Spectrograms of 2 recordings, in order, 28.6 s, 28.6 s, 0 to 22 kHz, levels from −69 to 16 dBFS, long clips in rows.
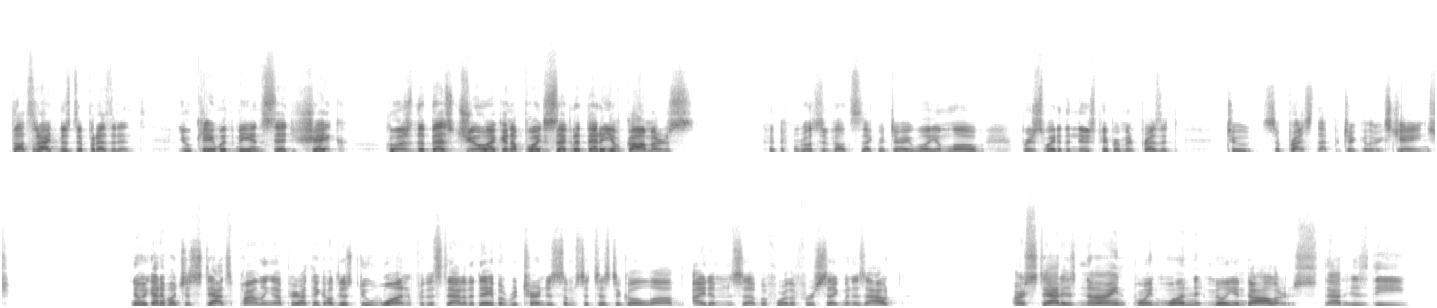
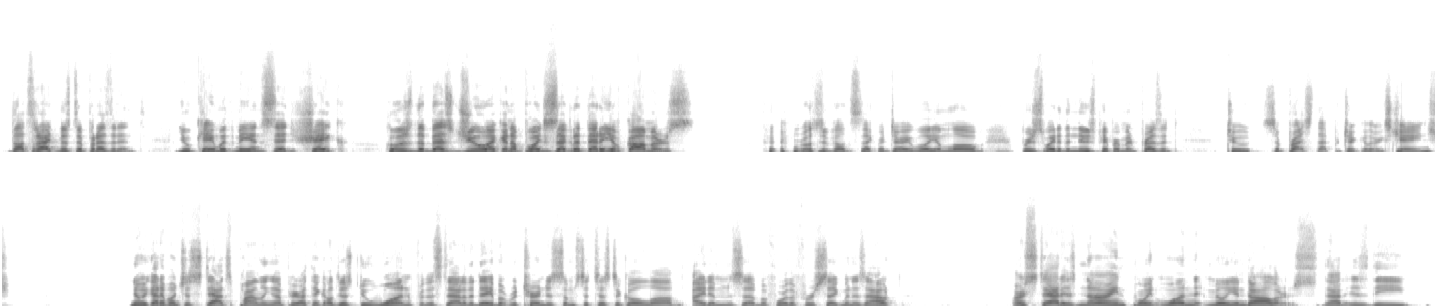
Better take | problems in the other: second | thin; very; fading below 350 Hz

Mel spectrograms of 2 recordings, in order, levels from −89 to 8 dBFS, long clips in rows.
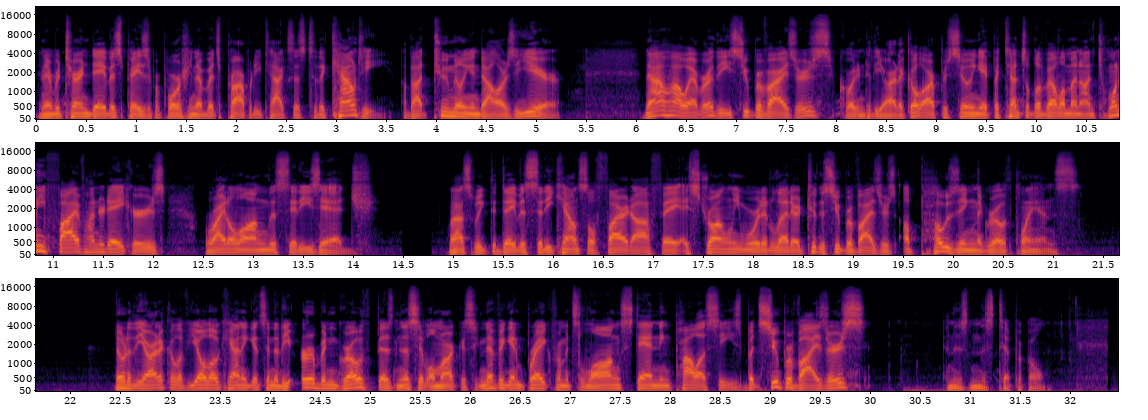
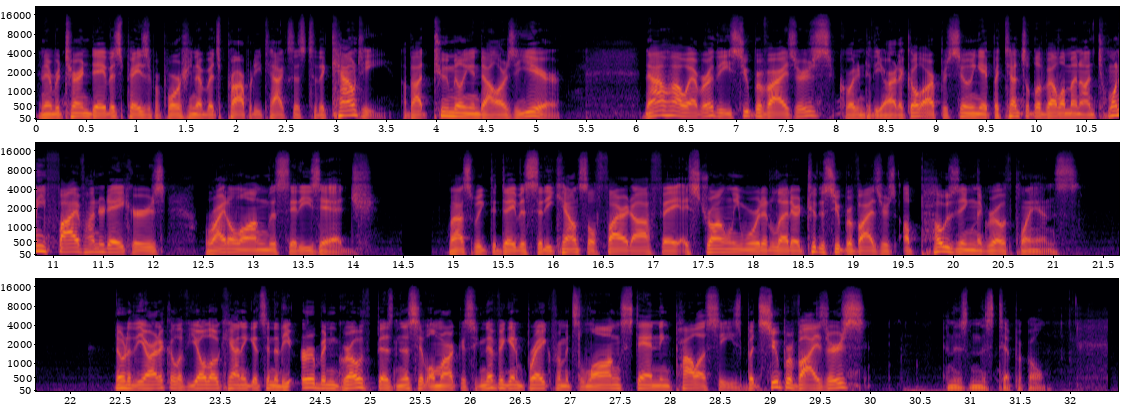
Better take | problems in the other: neither | none

